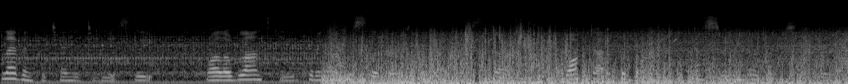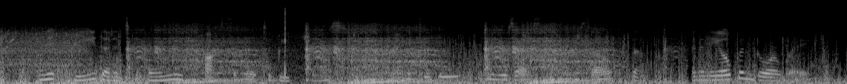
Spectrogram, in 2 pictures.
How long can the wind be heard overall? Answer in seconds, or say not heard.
14 s.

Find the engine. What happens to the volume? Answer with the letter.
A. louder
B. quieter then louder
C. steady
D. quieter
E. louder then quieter
A.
